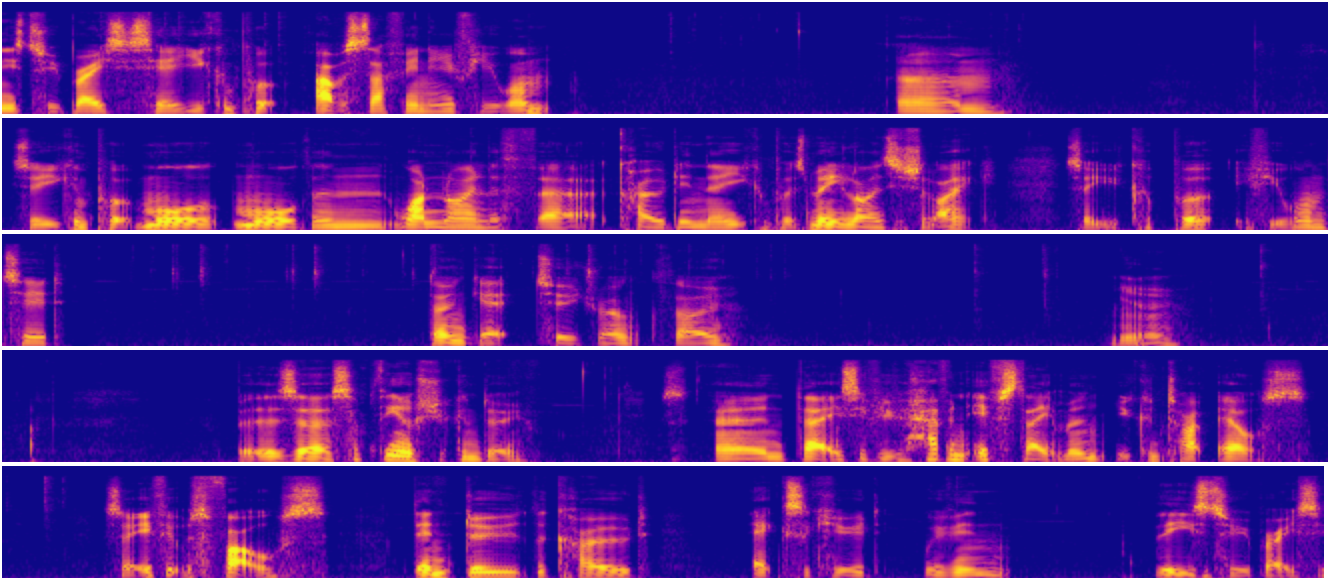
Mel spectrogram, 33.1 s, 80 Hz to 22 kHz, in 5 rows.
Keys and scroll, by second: 2.3 Return, 5.0 shift+', 17.1 shift+1, 18.9 Right, 20.3 Down, 23.3 Return, 25.5 Return, 26.1 Return, 26.7 Return.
